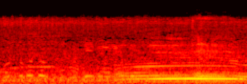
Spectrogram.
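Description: A cow mooing: one long, steady moo that begins about a second in and grows louder.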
